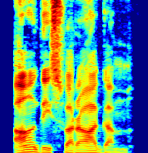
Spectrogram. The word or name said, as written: आदि स्वरागम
